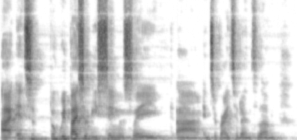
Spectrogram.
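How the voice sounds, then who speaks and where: Audible room echo surrounds the voice. A man speaks with ordinary pitch variation. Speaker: tech company speaker. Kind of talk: conference talk. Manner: fast.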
